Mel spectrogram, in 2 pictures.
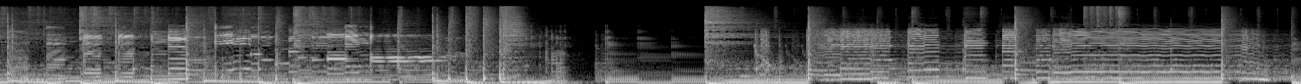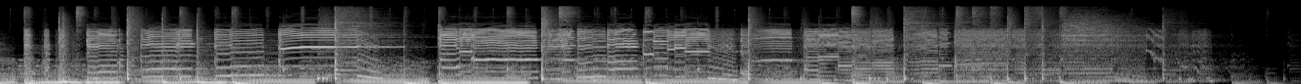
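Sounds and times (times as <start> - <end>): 
electric guitar playing blues with chorus and distortion: 0.0 - 26.0.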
